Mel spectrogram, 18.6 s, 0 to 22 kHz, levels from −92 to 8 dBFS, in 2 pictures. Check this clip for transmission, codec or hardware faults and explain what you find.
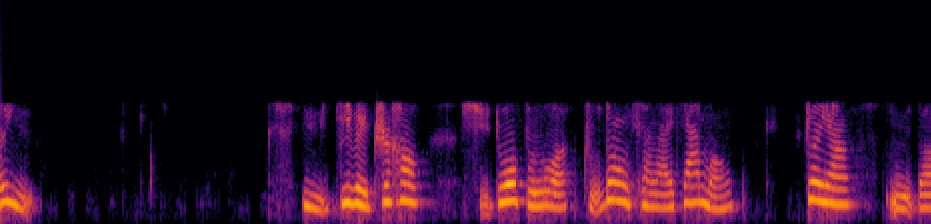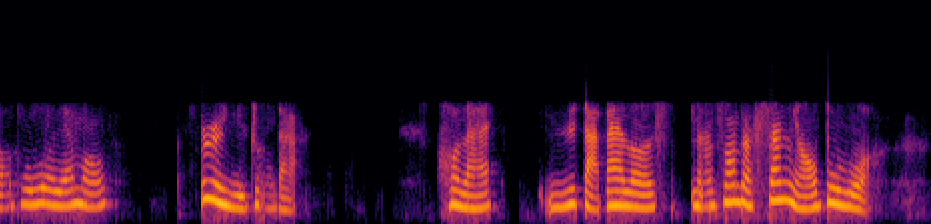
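Two faults are audible in this speech: G.729 coding throughout, and six episodes of packet loss concealed by the speech codec.

The G.729 codec runs for the whole clip at 8 kbit/s, and its damage is plainly audible. Speech is rebuilt from a vocal tract filter and a few pulses per subframe, so it sounds rough and faintly synthetic, with nothing above 4 kHz. That pulse-driven graininess, not just band-limiting, separates it from a plain telephone filter.

VoIP packet loss concealed by the speech codec occurs at 5.43–5.65, 9.33–9.43, 11.89–12.04, 14.06–14.11, 16.31–16.44 and 17.97–17.99 s. The decoder stretches the last pitch and filter, producing a buzzy tone or coloured noise that fades, rather than silence. The longest, at 11.89 s, suggests about 70 ms lost, and each recovery stays weak after speech returns.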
